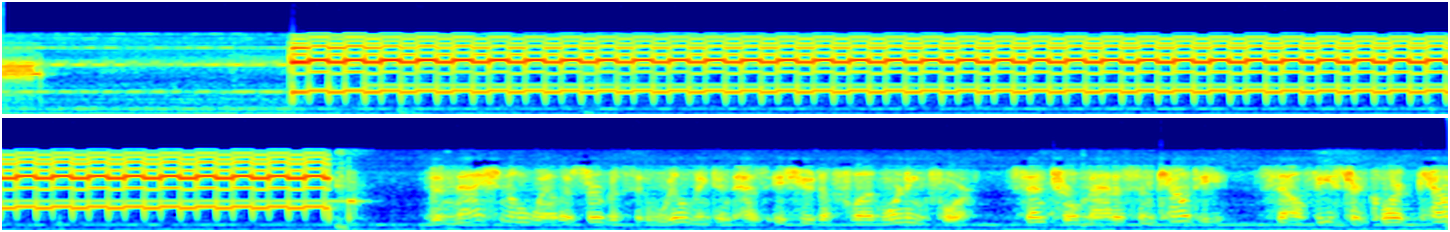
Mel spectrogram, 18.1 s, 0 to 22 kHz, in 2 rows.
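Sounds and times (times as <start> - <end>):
two-tone warble alert: 0.0 - 11.2.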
